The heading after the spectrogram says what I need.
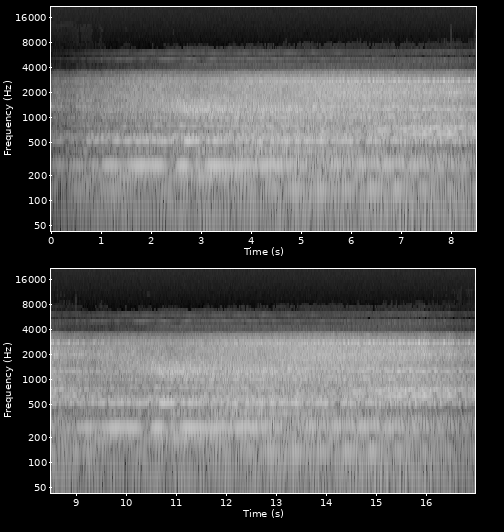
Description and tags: A ambient dark pad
